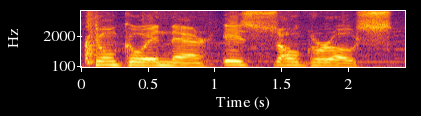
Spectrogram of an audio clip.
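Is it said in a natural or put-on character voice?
natural. It is said in the speaker's plain voice.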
